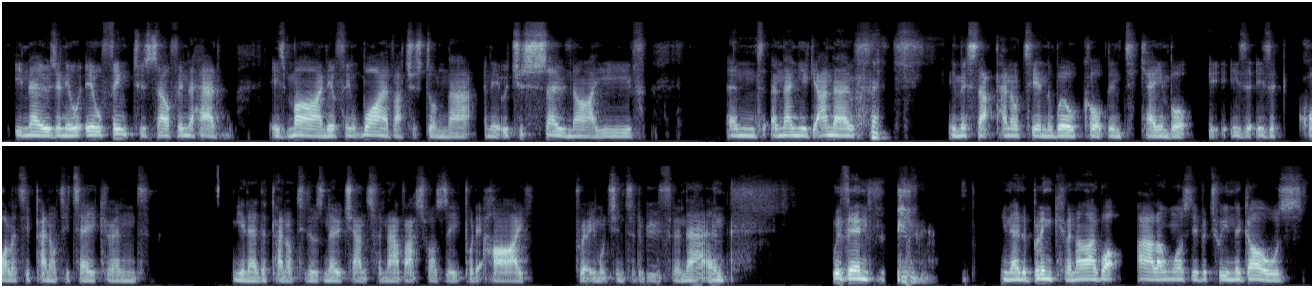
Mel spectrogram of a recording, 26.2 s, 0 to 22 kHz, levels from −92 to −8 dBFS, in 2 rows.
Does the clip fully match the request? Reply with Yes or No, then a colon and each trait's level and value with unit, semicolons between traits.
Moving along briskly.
Yes: fast, 215 wpm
